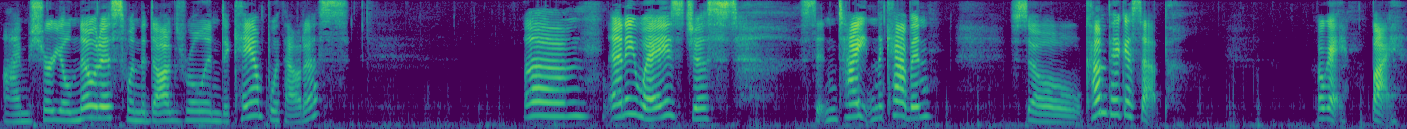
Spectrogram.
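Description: An audio role-play performer voices a caring, chatty female dog-sled guide who tends wounds in an intimate, one-sided conversation. Her slightly high voice has lively intonation and a slow pace. The mood is upbeat and casual, her manner gentle and reassuring, with conversational pauses.

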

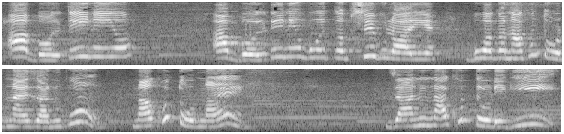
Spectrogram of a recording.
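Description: Indoors at her family home, a woman vlogs in a cooing, sing-song baby-talk style, chatting to her little niece and narrating her day. Her voice is very high and expressive, a little slow with frequent pauses, over soft background music.

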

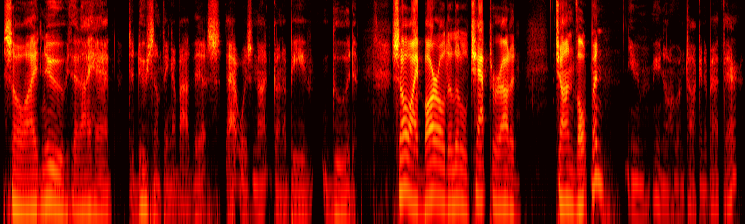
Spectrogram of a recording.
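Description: An American company founder in his 70s or older sits at a desk in a small indoor ham radio room and talks informally, spinning stories with folksy emphasis. His mid-range voice is animated and slow, with vocal fry and a sharp tone. He's close on the desk microphone in front of him, with no echo.

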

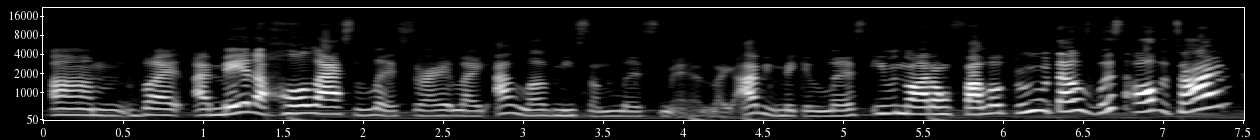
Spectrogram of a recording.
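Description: A woman vlogging in a casual, excitable, rambling way, full of slang and swearing. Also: a little high, fairly quick, hardly any pauses. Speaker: Sims content creator. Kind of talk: casual chatty vlog.

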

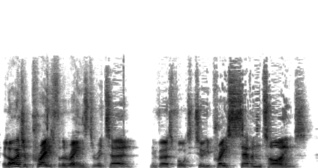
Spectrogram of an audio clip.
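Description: A man in his thirties delivers an earnest sermon into a desk webcam from a room at home. His voice sits a little high, and he lifts into excited emphasis when he reaches key points. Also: moderate pace. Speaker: preacher.

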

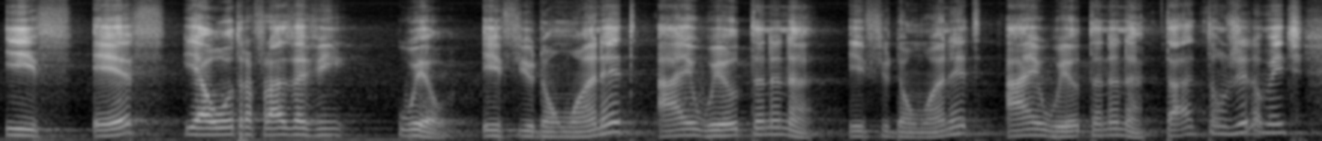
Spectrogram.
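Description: Brazilian teacher, patient drills, long reverb. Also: male voice, mid-range voice, animated. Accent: Brazilian Portuguese. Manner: patient, repeats phrases slowly and drills pronunciation. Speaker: English teacher. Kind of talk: live online English lesson.

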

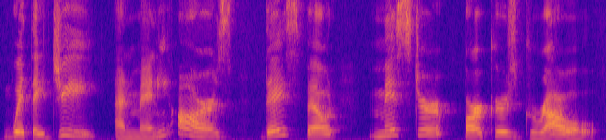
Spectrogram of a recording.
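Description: A woman teacher reading a children's picture book aloud in an expressive, gentle storytelling manner. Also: fairly high pitch, extremely slow, creaky.

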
